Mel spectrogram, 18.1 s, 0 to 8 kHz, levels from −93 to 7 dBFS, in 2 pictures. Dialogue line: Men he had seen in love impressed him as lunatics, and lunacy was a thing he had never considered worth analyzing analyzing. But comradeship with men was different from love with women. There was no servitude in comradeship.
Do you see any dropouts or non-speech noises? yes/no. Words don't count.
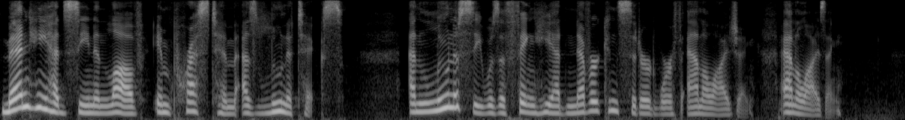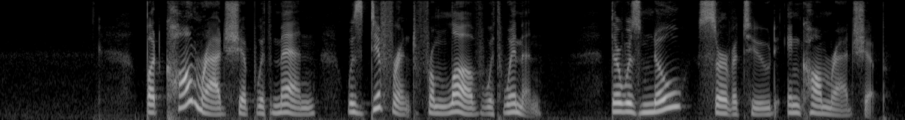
no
